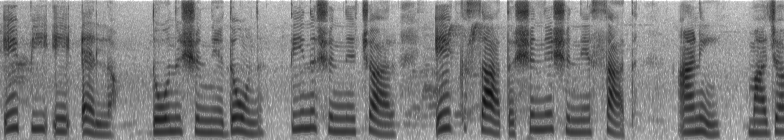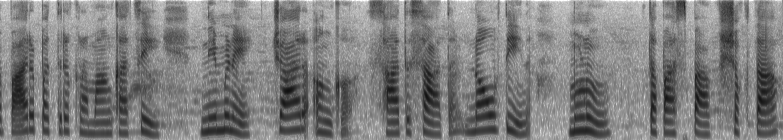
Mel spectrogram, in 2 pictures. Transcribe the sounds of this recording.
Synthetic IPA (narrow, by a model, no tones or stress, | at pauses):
epiʔeel | d̪onɕunjed̪on | t̪iːnɕunjet͡ɕaɾeksat̪ɕunjəɕunjesat̪ | aɽ̃i | mad͡ʑʱjapa̰ɾpət̪ɾəkɾəmãŋkat͡senimɳe | t͡ɕaɾəŋkə̰sat̪sat̪nəwt̪iːn | m̤əɽ̃ũ | t̪əpaspakɕəkt̪a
